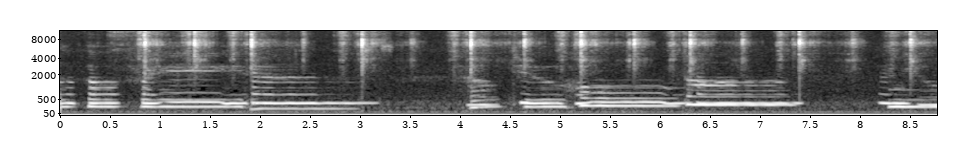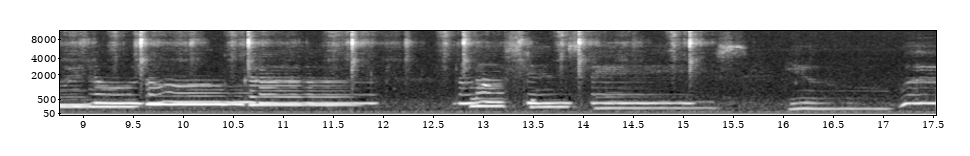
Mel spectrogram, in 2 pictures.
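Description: A voice humming a slow wordless melody in held notes that step up and down, with a hand rattle shaken in short, sharp shakes between the notes.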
